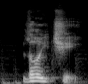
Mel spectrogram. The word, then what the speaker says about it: Lychee: I've had a few folks quite correctly point out that I pronounce lychee in the same way as do the Belgian company that formed it, rather than the Western way, lychee.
